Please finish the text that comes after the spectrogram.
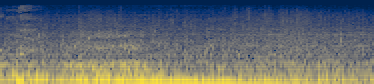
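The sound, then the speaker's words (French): A ship founders and sinks in a stormy sea on its first crossing: a heavy, continuous low rumble with churning, rushing water that stays loud for the whole few seconds, with no voices. “Lors de sa première traversée, pris dans une folle tempête, son navire fait naufrage, il coule.”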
